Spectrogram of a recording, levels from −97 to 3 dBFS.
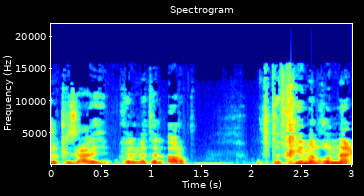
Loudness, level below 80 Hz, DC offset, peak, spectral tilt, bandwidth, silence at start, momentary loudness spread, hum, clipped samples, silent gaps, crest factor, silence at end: -16 LUFS; -40 dBFS; under 0.1%; 0 dBFS; -5.5 dB/octave; 16 kHz; 0 s; 18 LU; none; under 0.1%; none; 16 dB; 0 s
